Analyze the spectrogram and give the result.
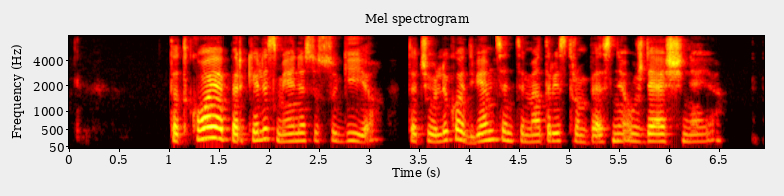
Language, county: Lithuanian, Kaunas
